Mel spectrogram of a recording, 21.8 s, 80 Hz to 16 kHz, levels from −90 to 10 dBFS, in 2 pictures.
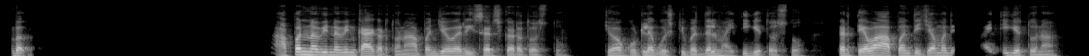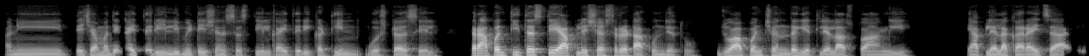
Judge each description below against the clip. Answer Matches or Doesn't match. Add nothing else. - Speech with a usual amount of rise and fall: Matches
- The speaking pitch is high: Doesn't match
